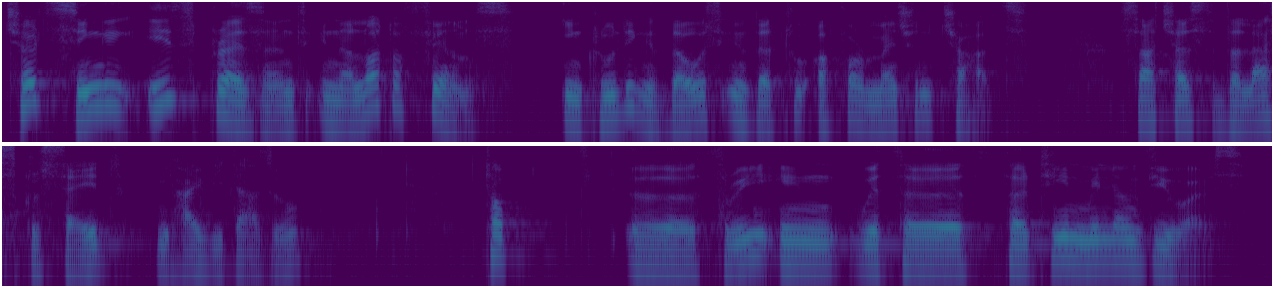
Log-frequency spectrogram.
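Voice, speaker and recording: A man giving a conference lecture. He reads a prepared text at a measured pace and adds asides to the audience. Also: medium pitch, expressive, darkish tone.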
